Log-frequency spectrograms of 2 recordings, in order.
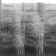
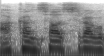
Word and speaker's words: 아칸소: 그리고 많은 그 잘 모르는 아칸소를 잘 모르는 사람은 아칸사스라고 발음하죠. 이거 이 S가 발음이 안 된다. 아주 특별하게 아칸소라고 발음한다는 사실을 모르는 미국인들 아직도 많습니다.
